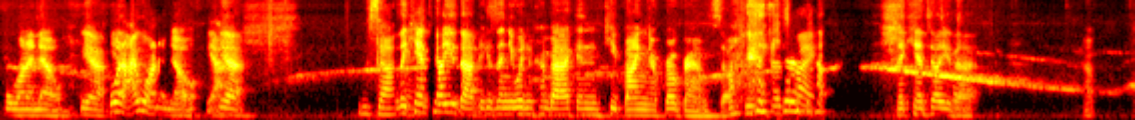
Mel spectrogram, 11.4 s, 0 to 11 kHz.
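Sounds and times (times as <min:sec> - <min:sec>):
city traffic in downtown Vancouver: 0:00.0 - 0:09.8
emergency vehicle siren passing through city traffic in downtown Vancouver: 0:00.0 - 0:11.3
speech: 0:00.1 - 0:02.8, 0:03.6 - 0:09.8, 0:10.8 - 0:11.0
laughter: 0:07.4 - 0:08.4.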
